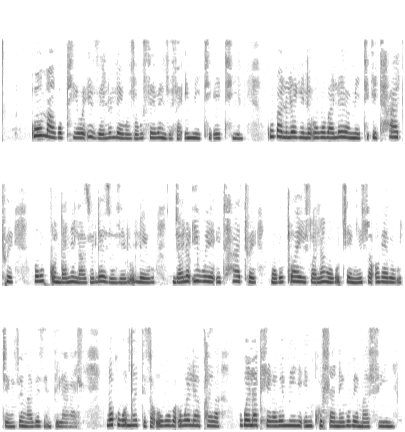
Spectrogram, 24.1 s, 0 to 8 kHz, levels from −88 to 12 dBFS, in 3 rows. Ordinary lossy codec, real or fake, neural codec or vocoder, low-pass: MP3, 24 kbps; fake; codec, 16 kHz, 4 kbps, FreqCodec, larger model; 7.2 kHz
